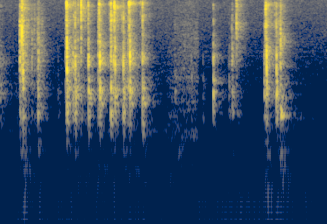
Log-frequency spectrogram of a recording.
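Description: Typing on a computer keyboard: a quick run of keystrokes through the first second, a short pause, then a few more keystrokes near the end.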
